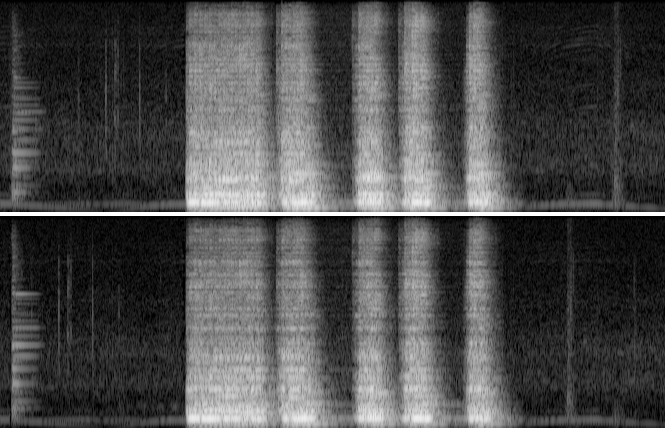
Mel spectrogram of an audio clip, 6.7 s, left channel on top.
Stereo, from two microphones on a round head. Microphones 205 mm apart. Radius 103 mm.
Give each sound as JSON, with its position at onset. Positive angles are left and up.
{"t": 0.1, "sound": "a snare drum", "side_deg": -25, "distance_m": 1.4}
{"t": 1.9, "sound": "a drill", "side_deg": 15, "distance_m": 0.9}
